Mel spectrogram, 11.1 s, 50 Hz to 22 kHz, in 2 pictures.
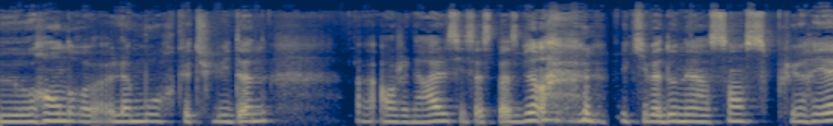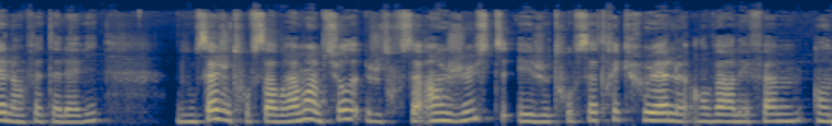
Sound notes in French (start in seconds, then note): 3.6 rires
